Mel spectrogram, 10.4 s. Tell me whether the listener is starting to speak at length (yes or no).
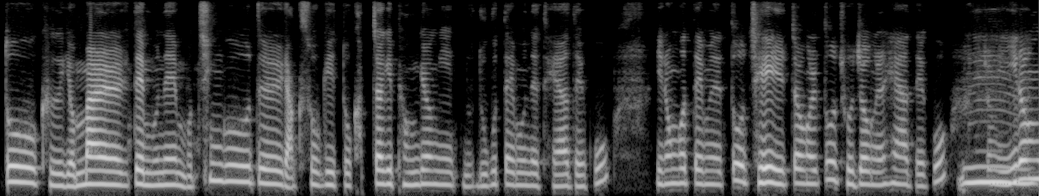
no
